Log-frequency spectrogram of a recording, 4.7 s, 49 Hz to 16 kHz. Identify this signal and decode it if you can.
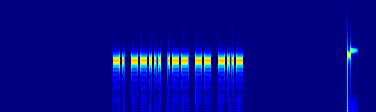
Morse code, heard as a keyed tone, about 42 wpm, 700 Hz. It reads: N7WMX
